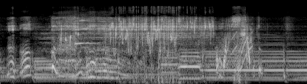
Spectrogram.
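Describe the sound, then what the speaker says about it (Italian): Liquid pours and splashes steadily in a cartoon scene, a bubbling, gurgling stream running for a few seconds, close and fairly loud. "adesso non mi resta che versare il liquido."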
